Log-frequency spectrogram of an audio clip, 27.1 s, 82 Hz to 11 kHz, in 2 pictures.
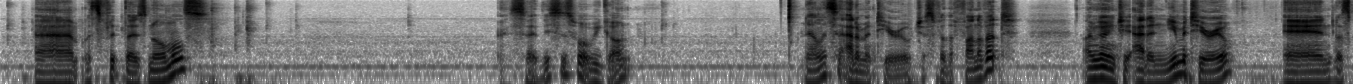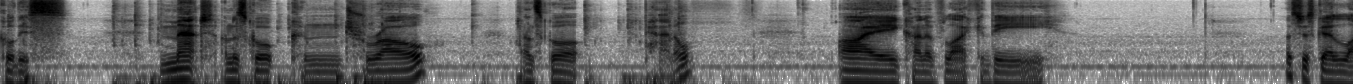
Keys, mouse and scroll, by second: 0.3 Tab, 0.7 a, 1.0 a, 1.3 a, 2.0 ctrl+n, 2.4 Tab, 7.0-13.7 drag.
